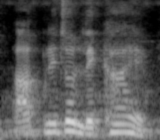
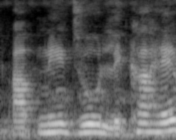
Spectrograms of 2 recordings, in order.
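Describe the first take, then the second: First: Said in the usual way. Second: Slow teacher emphasis on है; slow emphatic repeat. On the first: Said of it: "teacher repeats key phrase". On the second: Shown as a demonstration. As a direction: stretch out आपने जो लिखा है with है drawn out. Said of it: "teacher repeats key phrase slowly".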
